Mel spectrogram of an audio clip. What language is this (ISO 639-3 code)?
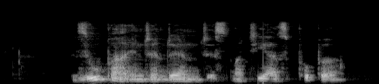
deu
